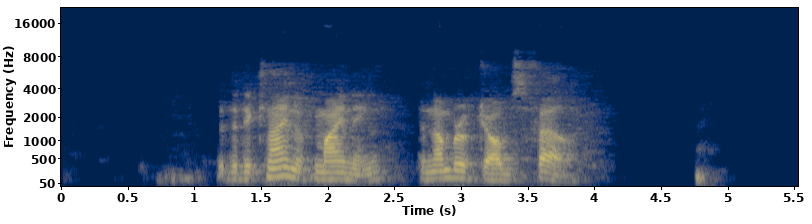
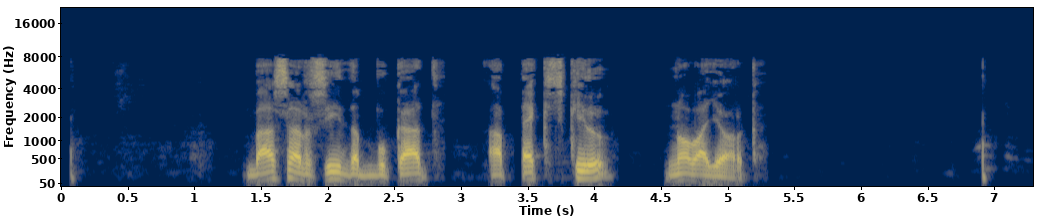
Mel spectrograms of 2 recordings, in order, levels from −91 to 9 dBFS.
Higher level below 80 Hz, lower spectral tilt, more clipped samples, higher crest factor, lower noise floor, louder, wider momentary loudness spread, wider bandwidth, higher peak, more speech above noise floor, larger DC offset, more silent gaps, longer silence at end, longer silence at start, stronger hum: about the same, -62 dBFS vs -58 dBFS; first, -7 dB/octave vs -4.5 dB/octave; neither; about the same, 20 dB vs 18 dB; second, -48 dBFS vs under -90 dBFS; second, -19 LUFS vs -16 LUFS; first, 23 LU vs 9 LU; about the same, 7.6 kHz vs 8.2 kHz; about the same, -2 dBFS vs -2 dBFS; second, 29 dB vs over 75 dB; neither; first, 4.34-4.76 s vs none; second, 0.7 s vs 2.2 s; second, 0.95 s vs 1.4 s; neither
